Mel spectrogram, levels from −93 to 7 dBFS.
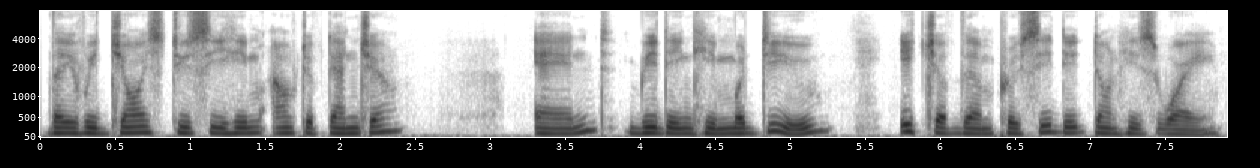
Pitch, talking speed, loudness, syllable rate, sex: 125 Hz, 145 wpm, -18 LUFS, 4.1 syllables/s, male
